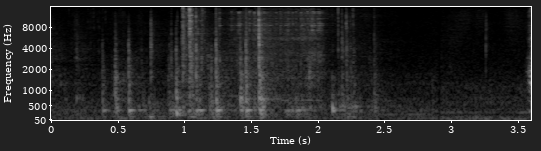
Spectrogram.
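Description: Sewing machine back stitching, a quick run of irregular mechanical clicks and rattling needle taps that thins out into a softer whir, close and moderately loud with no voices.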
